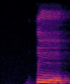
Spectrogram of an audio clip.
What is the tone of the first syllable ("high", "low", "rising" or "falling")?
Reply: low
